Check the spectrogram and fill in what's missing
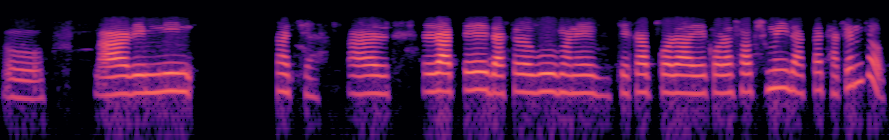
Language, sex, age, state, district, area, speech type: Bengali, female, 30-45, West Bengal, Cooch Behar, rural, conversation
